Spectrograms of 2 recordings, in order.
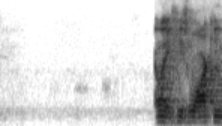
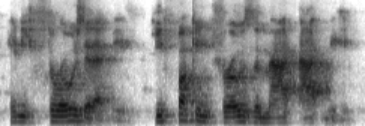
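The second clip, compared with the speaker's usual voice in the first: ordinary talk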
